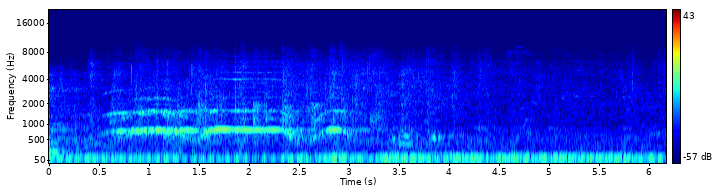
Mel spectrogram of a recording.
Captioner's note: attendees cheering and applauding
